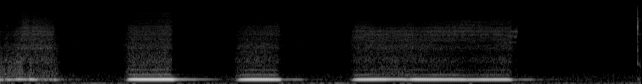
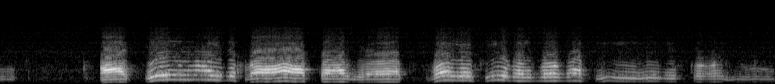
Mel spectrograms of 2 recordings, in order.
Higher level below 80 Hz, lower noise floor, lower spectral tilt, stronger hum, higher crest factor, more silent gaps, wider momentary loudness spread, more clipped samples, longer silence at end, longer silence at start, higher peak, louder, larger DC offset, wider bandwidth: first, -62 dBFS vs under -90 dBFS; first, -61 dBFS vs -56 dBFS; about the same, -7 dB/octave vs -7 dB/octave; neither; second, 12 dB vs 18 dB; neither; second, 17 LU vs 20 LU; neither; first, 1.15 s vs 0.05 s; about the same, 0 s vs 0 s; second, -12 dBFS vs -4 dBFS; second, -23 LUFS vs -20 LUFS; neither; about the same, 8.2 kHz vs 8.6 kHz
